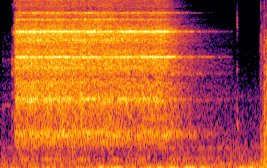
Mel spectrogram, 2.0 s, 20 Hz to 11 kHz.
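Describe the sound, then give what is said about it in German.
Emergency night bell of a pharmacy rings as one loud, bright, sustained electric ring lasting about a second and a half, then cuts off, followed by a short soft rustle. “In der Nacht von Dienstag auf Mittwoch um 23.47 Uhr klingelt die Notdienstglocke der Vinzenz-Apotheke in Stuttgart-West.”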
